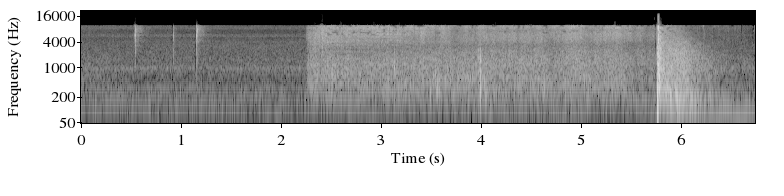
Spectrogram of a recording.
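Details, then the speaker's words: RCA sound cartridge (tape cartridge) player switched on after replacing wax paper and electrolytic filter capacitors and cleaning the potentiometer: faint clicks, steady hiss, then one sharp loud bang that fades; something went wrong on power-up. "whoops something went very very wrong do you know what it is let me know in the comments"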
